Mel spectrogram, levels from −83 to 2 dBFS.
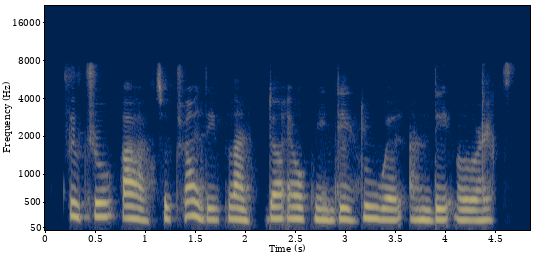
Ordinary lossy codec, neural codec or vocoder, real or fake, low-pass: none; codec, 16 kHz, 0.8 kbps, ZipCodec; fake; none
